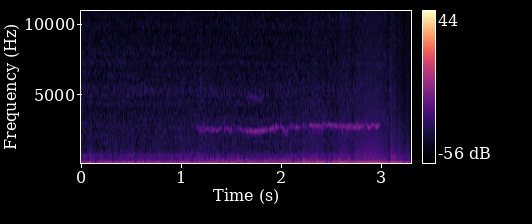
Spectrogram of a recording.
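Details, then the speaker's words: Peugeot 406 Coupe: thin high squeak while power window glass travels, low rumble beneath, vibration felt; power window squeak. "so let's test the window you can probably hear the squeak"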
